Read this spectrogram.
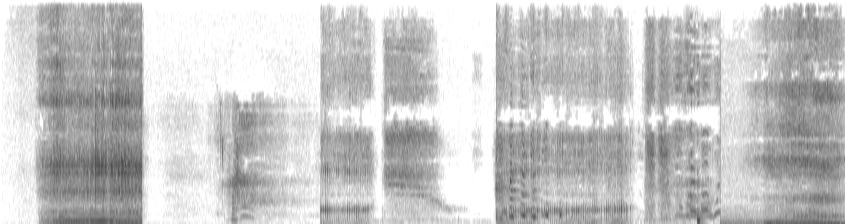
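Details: Loud, rough, low rattling adult snoring from the baby's father in long bursts, with brief infant fussing and whimpers between.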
